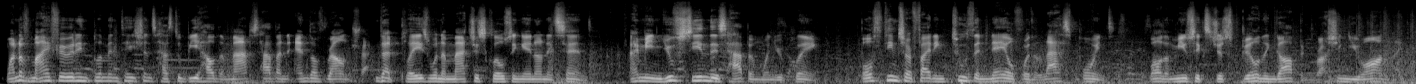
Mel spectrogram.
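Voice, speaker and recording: A man's voice: medium pitch, pushed and bright. A young man narrating a scripted gaming video in an enthusiastic, gushing and informal way.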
